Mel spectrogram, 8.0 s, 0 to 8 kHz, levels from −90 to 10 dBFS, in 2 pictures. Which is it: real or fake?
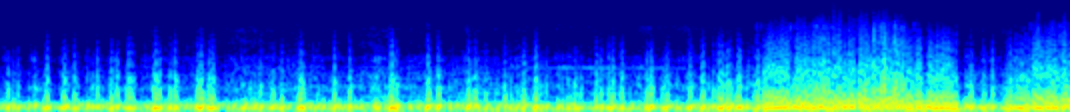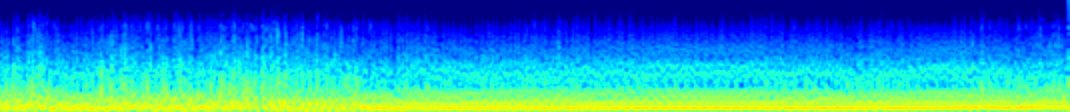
real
